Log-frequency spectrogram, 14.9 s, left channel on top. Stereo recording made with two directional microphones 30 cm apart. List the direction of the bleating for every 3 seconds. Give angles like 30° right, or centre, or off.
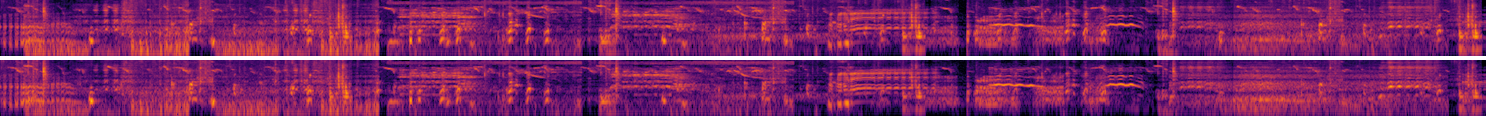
30° left, 10° left, 10° right, 20° right, 30° right.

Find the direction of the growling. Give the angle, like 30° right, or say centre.
10° right.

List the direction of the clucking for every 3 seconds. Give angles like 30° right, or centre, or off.
30° right, 10° left, 30° left, 40° left, 40° left.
